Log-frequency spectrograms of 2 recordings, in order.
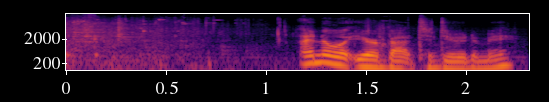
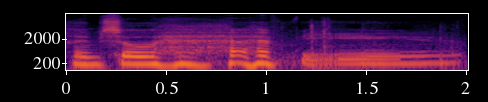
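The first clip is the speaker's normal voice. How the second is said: sarcastic, slow; 4 semitones higher, 4 dB quieter, much slower than usual. Real, not acted. Sarcasm after bad news.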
